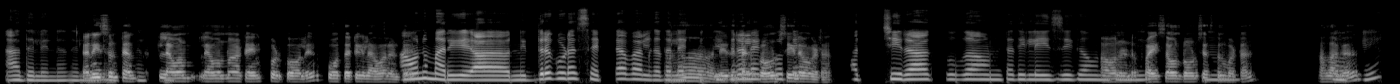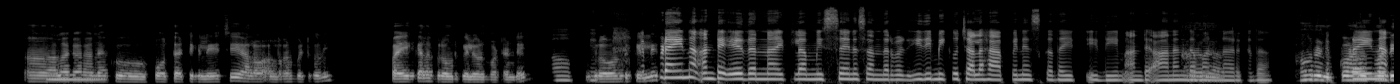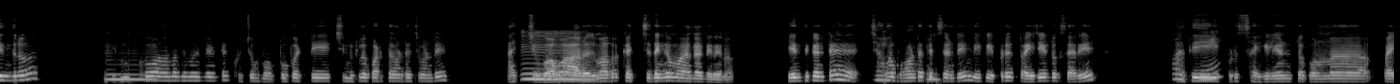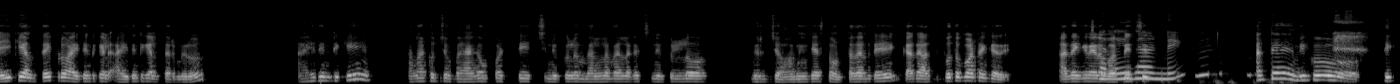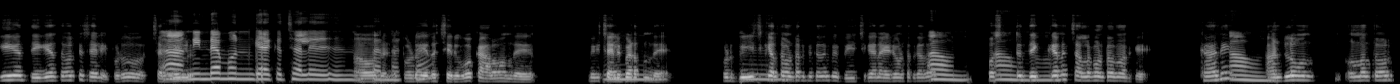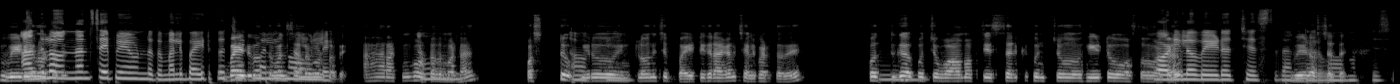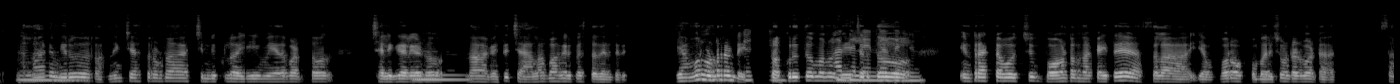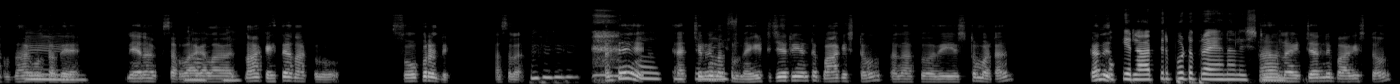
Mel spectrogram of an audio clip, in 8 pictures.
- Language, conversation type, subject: Telugu, podcast, రోజువారీ పనిలో మీకు అత్యంత ఆనందం కలిగేది ఏమిటి?
- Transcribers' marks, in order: in English: "టెన్ థర్టీ, లెవెన్ లెవెన్"; in English: "ఫోర్ థర్టీ‌కి"; in English: "ఫైవ్ సెవెన్"; in English: "లేజీ‌గా"; in English: "ఫోర్ థర్టీ‌కి"; in English: "ఫైవ్‌కలా గ్రౌండ్‌కెళ్ళేవాడినమాటండి. గ్రౌండుకెళ్ళి"; in English: "హ్యాపీనెస్"; in English: "ట్రై"; other background noise; in English: "సైలెంట్‌గున్నా"; in English: "జాగింగ్"; chuckle; in English: "బీచ్‌కెళ్తా"; in English: "బీచ్‌గైనా"; in English: "ఫస్ట్"; "అందులో" said as "అండులో"; tapping; in English: "వామప్"; in English: "బాడీ‌లో"; in English: "వామప్"; in English: "రన్నింగ్"; in English: "నేచర్‌తో"; giggle; in English: "యాక్చల్‌గా"; in English: "నైస్"; in English: "నైట్ జెర్నీ"; in English: "నైట్ జర్నీ"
